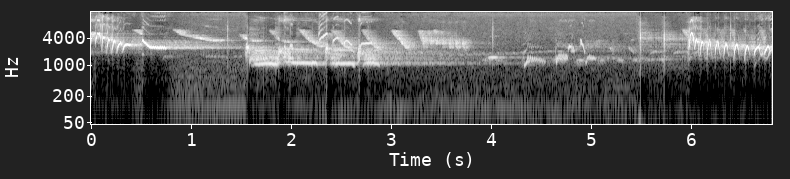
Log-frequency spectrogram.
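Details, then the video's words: White-rumped shama (murai batu) tutor song with full 'tembakan' phrases, used to train caged birds: loud, varied whistled phrases sliding down, dense high chatter, then a pause and a fresh burst of descending notes. "Masteran Murai Batu Full Isian Tembakan"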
